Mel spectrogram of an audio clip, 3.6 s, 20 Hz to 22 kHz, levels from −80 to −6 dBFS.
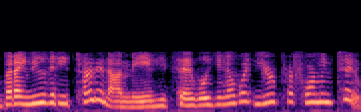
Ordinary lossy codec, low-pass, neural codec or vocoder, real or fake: AAC, 16 kbps; 7.2 kHz; codec, 24 kHz, 1 kbps, SNAC; fake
